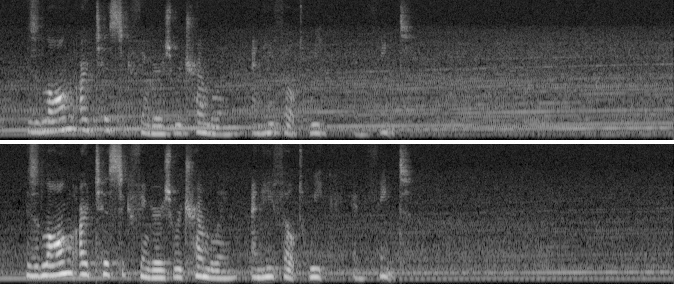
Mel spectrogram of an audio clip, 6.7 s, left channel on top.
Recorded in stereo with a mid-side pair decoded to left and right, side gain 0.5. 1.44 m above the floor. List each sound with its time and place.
0.3 s a woman speaking: 65° right, 1.3 m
